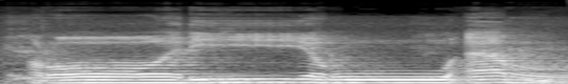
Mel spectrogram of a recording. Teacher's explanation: ro dhammah harus tebal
